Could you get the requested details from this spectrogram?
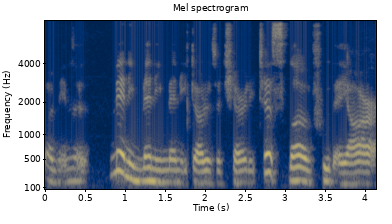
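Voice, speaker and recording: A woman with a dark, mellow tone talks at a moderate pace with ordinary pitch variation. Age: 60s. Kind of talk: casual podcast chat.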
